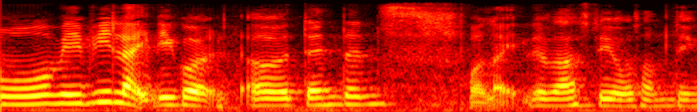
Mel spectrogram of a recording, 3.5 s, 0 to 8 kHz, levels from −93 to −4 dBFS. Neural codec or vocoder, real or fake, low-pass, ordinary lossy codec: codec, 16 kHz, 4 kbps, X-Codec, WavLM features, trained on Multilingual LibriSpeech; fake; 7.2 kHz; none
